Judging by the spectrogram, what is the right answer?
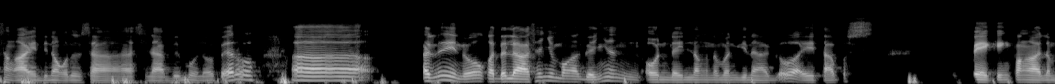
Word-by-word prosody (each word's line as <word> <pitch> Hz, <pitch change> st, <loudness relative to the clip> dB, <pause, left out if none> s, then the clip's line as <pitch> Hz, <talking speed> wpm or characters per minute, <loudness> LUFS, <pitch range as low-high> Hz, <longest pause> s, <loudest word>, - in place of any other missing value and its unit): sang-ayon 100 Hz, -2 st, +1 dB
din 100 Hz, -, -8 dB
ako 95 Hz, -, -3 dB
dun 95 Hz, -, -11 dB
sa 90 Hz, -1 st, -2 dB, 0.2 s
sinabi 90 Hz, 0 st, -5 dB
mo 105 Hz, -2 st, -5 dB
'no 95 Hz, 0 st, -8 dB
pero, 205 Hz, +2 st, -1 dB, 0.3 s
ah, 185 Hz, -1 st, +5 dB, 0.6 s
ano 165 Hz, +3 st, +4 dB
eh, 200 Hz, -4 st, +3 dB
'no 135 Hz, +2 st, 0 dB
kadalasan 135 Hz, +5 st, +4 dB
yung 170 Hz, -4 st, -5 dB
mga 130 Hz, -2 st, -2 dB
ganyan 115 Hz, -1 st, -4 dB
online 110 Hz, -1 st, -2 dB
lang 105 Hz, 0 st, -5 dB
naman 105 Hz, 0 st, -6 dB
ginagawa, 100 Hz, -2 st, -3 dB
eh, 100 Hz, 0 st, -3 dB
tapos, -, -, -7 dB, 1.0 s
pekeng 110 Hz, -2 st, +5 dB
pangalan 105 Hz, -2 st, +2 dB
110 Hz, 140 wpm, -23 LUFS, 100-145 Hz, 1.0 s, ah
